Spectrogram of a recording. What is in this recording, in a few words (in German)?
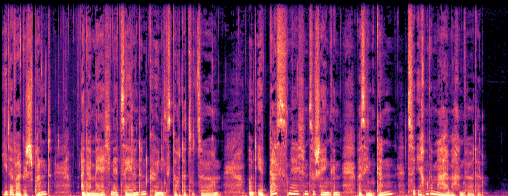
hoerbuch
